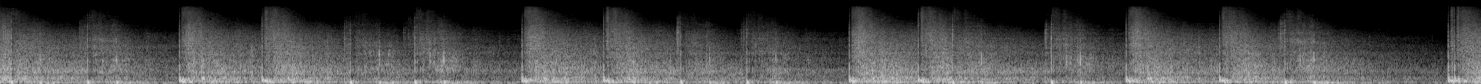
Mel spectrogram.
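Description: Professional display fireworks going off: sharp bangs in runs of about four, a new run roughly every three seconds, each bang trailing off in a long rolling echo.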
